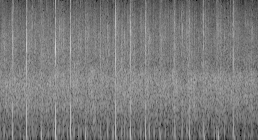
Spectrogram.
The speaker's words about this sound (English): We're going to clap for you. We really appreciate you.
